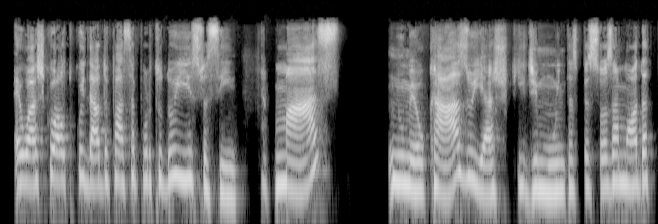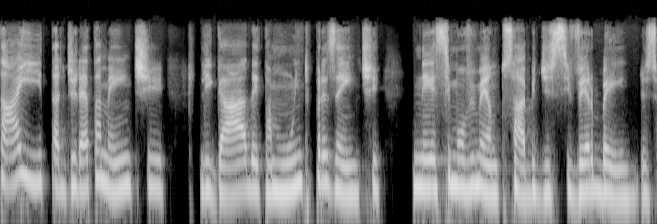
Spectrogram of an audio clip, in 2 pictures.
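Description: A woman talks at a moderate pace, somewhat breathy, with ordinary pitch variation. The sound is dry and close, with no echo. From southern Brazil, Rio Grande do Sul (Porto Alegre). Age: 30s. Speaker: fashion journalist and consultant. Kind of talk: interview conversation. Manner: talkative, long flowing answers.

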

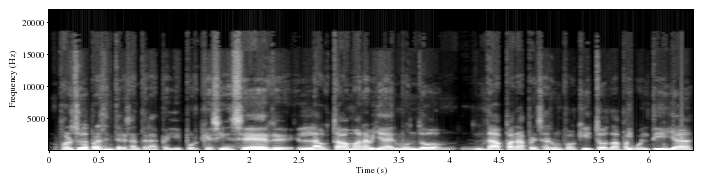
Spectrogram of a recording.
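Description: A plain, everyday voice from a man, fairly high in pitch with ordinary pitch variation, at a fairly quick pace with hardly any pauses. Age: 40s. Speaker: journalist and film commentator. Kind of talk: casual chat.

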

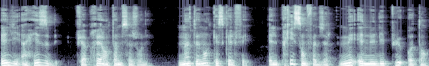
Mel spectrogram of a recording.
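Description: On a very clean recording with a silent background, a man speaks fairly quickly at a medium pitch, somewhat breathy, with a dark, mellow tone and ordinary pitch variation. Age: 20s. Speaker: podcast host, religious talk. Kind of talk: religious talk.

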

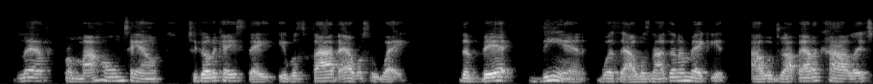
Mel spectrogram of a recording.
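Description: A woman's very deep, low voice with an animated tone, ordinary pitch variation, and a dry, close sound with no echo. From western Kentucky. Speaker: author and preacher. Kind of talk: interview.

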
